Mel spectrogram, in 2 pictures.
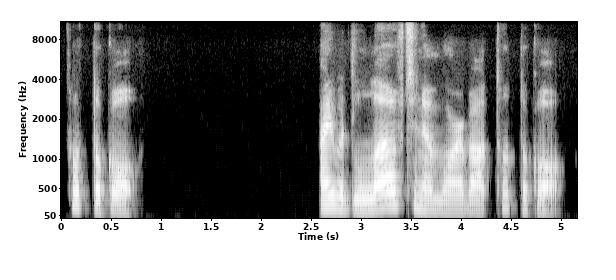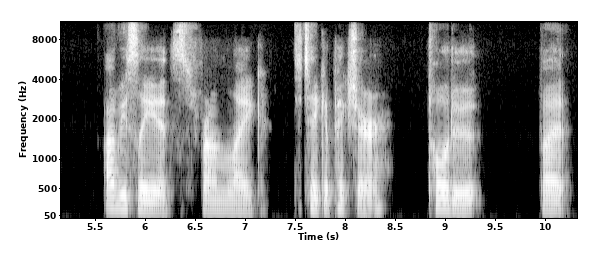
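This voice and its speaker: Slightly low-voiced woman thinking aloud, unhurried. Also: a little mellow, no room sound, studio quality. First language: English. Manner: self-talking, sounding out syllables slowly and repeating them. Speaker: language learner hosting a practice session. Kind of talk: casual think-aloud language study.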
